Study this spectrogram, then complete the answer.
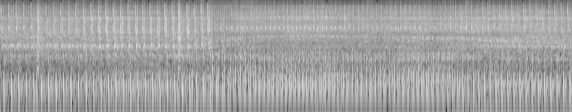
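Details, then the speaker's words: Hot Triumph twin before carb sync and pilot adjustment, choke applied to test mixture, where idle rising would mean lean: steady, slightly uneven idle thump; whether the speed rises isn't clear. "so bikes hot we're gonna choke it out and see if it's running clean or rich"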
